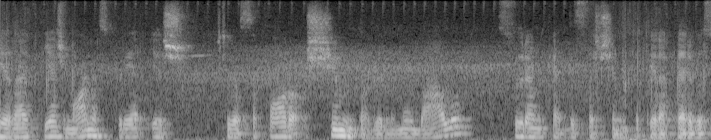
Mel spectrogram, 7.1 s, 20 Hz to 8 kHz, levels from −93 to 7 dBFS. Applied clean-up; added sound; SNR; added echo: none; Cricket; 13 dB; none.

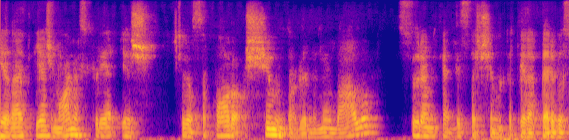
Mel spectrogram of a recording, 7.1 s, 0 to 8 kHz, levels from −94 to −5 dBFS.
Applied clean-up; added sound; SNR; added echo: neural mask model Resemble Enhance denoiser.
